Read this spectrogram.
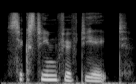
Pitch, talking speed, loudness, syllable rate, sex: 185 Hz, 130 wpm, -18 LUFS, 2.3 syllables/s, female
